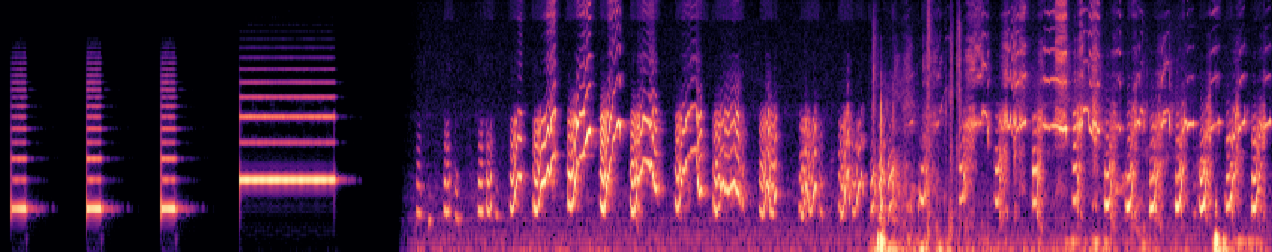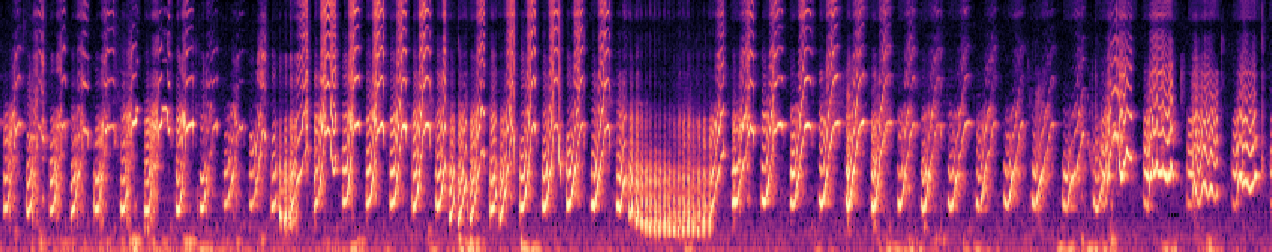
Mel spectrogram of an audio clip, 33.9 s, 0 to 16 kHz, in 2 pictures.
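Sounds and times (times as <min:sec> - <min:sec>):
guinea pig wheeking: 0:05.5 - 0:33.9
soft thumps: 0:14.3 - 0:17.7.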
